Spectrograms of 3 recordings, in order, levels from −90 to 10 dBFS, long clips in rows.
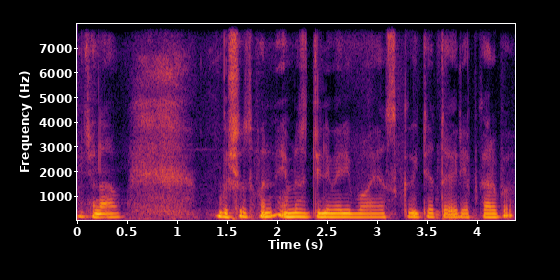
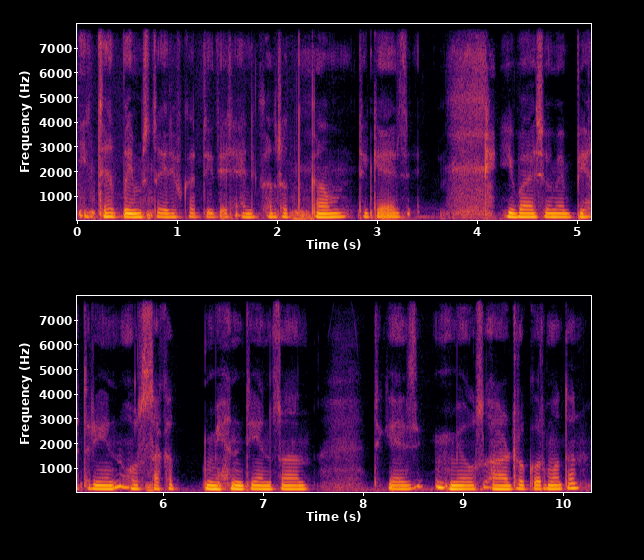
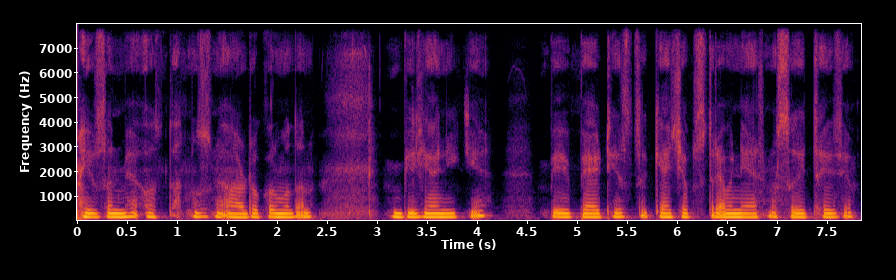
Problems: background sounds at intervals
